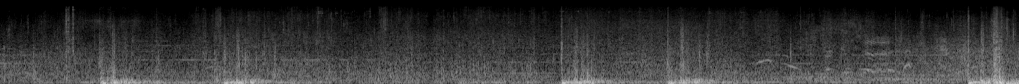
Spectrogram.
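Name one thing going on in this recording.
A rifle fires with deep, booming shots.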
